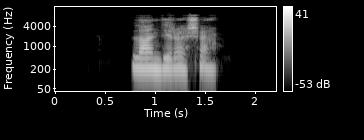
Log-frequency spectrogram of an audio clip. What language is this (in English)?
Pashto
